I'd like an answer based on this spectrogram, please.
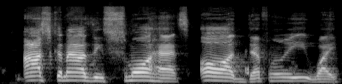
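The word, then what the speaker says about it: Ashkenazi: Oh man, how we pronounce that? Ashkanazi. Ashkanazi.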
